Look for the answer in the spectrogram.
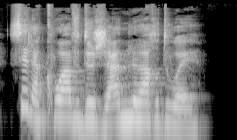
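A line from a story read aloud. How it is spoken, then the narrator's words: Exclaiming. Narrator (French): s'écria la mère Ingou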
